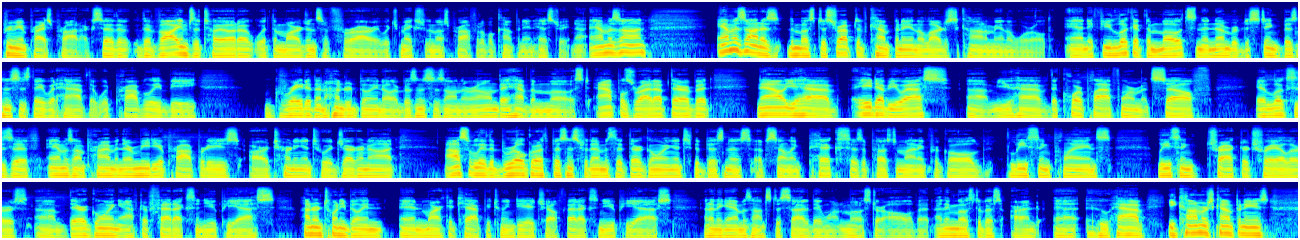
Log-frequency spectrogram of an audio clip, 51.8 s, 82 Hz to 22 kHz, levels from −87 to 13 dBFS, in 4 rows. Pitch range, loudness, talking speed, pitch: 95-110 Hz, -25 LUFS, 200 wpm, 100 Hz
